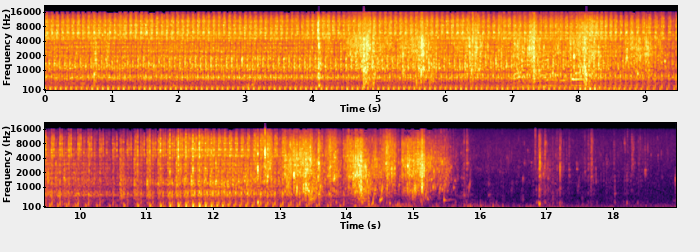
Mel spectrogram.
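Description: A small engine running steadily with a fast, even knocking beat, dropping away sharply about three-quarters of the way through.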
